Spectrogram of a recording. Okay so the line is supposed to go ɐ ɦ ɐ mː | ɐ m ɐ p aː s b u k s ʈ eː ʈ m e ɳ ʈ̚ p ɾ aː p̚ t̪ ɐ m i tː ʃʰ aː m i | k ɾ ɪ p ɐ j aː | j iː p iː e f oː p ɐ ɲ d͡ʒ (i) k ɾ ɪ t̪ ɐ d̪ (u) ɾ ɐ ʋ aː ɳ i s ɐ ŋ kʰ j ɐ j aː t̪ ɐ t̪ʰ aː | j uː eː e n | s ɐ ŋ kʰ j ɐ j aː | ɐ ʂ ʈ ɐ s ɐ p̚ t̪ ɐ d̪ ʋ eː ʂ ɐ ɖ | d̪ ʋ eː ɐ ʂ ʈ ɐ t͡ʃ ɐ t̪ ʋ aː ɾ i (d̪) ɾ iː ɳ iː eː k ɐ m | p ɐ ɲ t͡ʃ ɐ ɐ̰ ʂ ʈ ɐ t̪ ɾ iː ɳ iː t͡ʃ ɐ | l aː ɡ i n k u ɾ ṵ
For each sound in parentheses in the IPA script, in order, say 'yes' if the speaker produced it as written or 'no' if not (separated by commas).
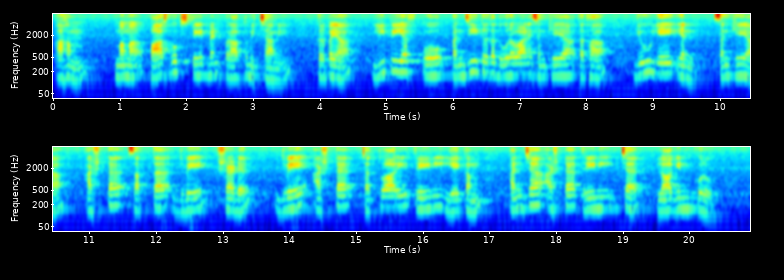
no, no, no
